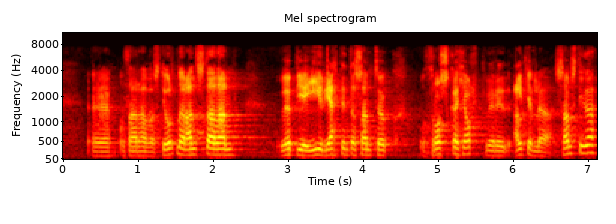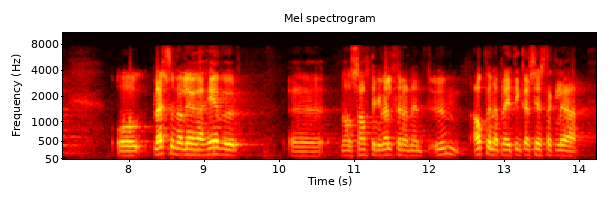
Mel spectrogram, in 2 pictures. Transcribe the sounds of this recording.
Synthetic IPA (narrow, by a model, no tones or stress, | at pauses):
ɔ̰ɣθaɾ̥havast̪jowɾt̪naɾant̪st̪aːðan | œːpjɛirjɛht̪ɪnt̪asamt̪ʰœk | ɔɣθɾɔskaçawlpvɛːɾɪða̰lcɛɾlɛɣa̰samst̪iːɣa | ɔɣplɛsːʏnalɛɣaɦɛvʏɾ | nawðsawht̪ɪnivɛlfɛɾanɛmt̪ʏma̰ːwkʰvɛnːapɾeːjt̪iŋkaɾ̥sjɛst̪ʰaklɛɣa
